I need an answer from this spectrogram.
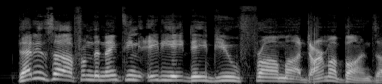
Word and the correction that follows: Dharma Bums: Bums. Bums, I think I said it right. Not Buns, Bums.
